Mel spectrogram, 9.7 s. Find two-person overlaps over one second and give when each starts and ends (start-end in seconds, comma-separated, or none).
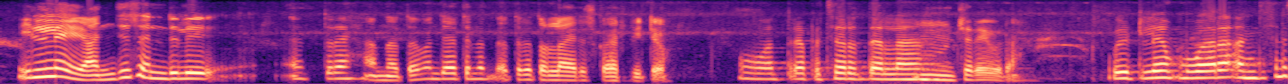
none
